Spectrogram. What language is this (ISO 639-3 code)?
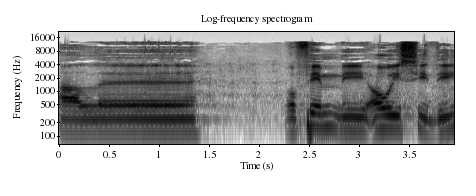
heb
